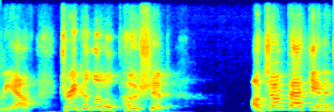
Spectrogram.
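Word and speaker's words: Pošip: do with it so postship is the grape it's spelled p-o-s-i-p but the s with the the little accent over it is a sh so it's post-ship um it is made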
